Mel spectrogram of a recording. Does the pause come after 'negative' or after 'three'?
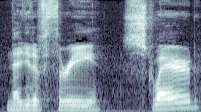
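after three. There is a pause after 'three', before 'squared'. The whole negative three is squared. "Say it with an awkward pause"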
